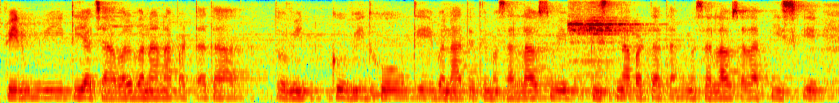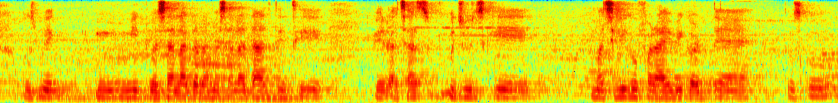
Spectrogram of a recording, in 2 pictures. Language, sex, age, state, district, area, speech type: Maithili, female, 18-30, Bihar, Sitamarhi, rural, spontaneous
